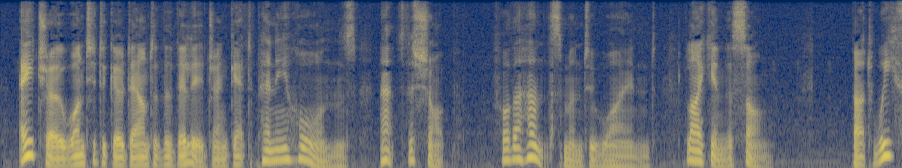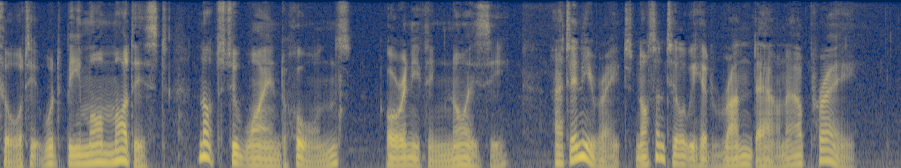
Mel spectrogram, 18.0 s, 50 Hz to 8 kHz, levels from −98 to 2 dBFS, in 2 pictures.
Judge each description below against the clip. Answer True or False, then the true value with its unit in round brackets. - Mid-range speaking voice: False (90 Hz)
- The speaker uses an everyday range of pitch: False (8.0 semitones)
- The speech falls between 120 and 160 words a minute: False (170 wpm)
